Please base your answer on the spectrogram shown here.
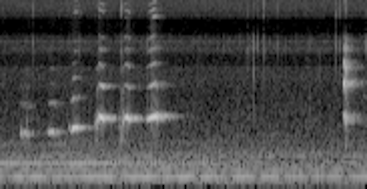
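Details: Pet cockatiel uttering a short rising series of soft whistled notes, climbing in pitch over about six notes, then a few faint clicks against a steady background hum.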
